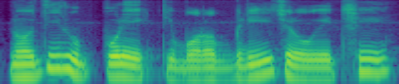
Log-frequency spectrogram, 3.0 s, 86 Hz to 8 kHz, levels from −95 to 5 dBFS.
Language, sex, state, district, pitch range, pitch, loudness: Bengali, male, West Bengal, Cooch Behar, 110-160 Hz, 130 Hz, -16 LUFS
